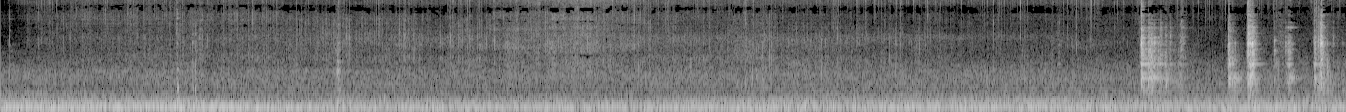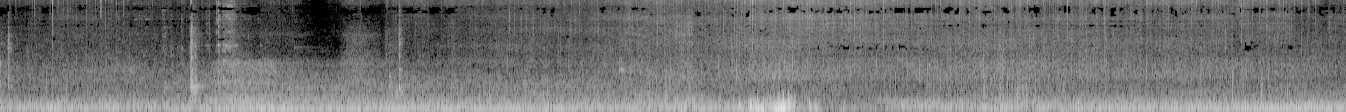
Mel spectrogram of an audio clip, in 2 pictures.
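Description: A grilled cheese sandwich frying in a cast iron skillet over a small wood fire in a folding stove, faint sizzling and fire crackle over a steady low rumble. A few sharp clicks come about halfway through, and a short low thump about two-thirds of the way in.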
